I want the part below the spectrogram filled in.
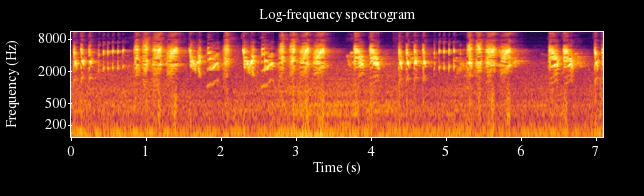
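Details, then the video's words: Long-tailed shrike singing a lively, loud song: rapid bursts of harsh, scratchy high notes mixed with short whistles and a few lower slurred tones, delivered in dense phrases with brief pauses, over a faint low hum. "kicauan cendet gacor"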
